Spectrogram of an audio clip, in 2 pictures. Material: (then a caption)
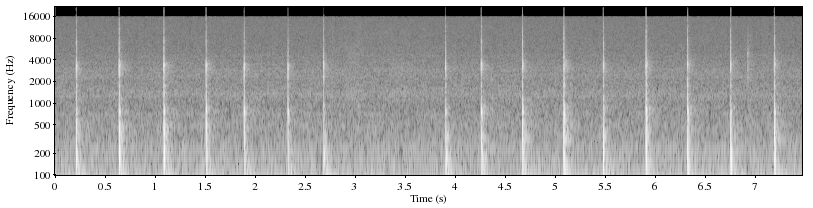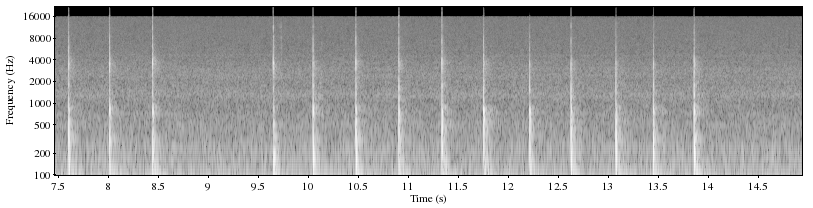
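Glass. The plastic tip of an Apple Pencil taps and knocks repeatedly on the glass screen of a large iPad with a black display lying flat. About 32 short, sharp clicks come at a steady but uneven pace, with a brief pause around the middle. Each click is dry with no ring and carries a light, bright edge over a low background hum.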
